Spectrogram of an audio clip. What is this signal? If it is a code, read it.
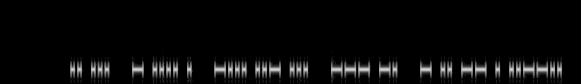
Morse code, heard as a keyed tone, about 36 wpm, 700 Hz. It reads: IS THE BUS ON TIME?
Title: Sentences from Top 1000 Words - Review Part 6 - 35wpm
